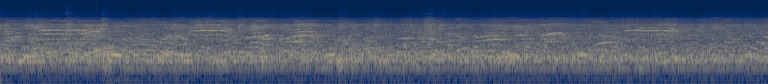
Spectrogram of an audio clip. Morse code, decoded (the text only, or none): none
